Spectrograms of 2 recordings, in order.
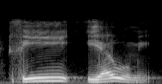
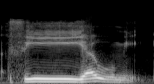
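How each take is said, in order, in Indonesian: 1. Vokal panjang dibaca jelas selama dua harakat. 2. Vokal panjang dibaca jelas selama dua harakat.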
